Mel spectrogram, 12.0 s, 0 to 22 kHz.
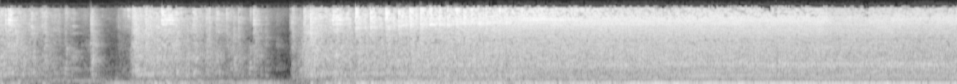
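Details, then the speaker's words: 2012 Yard Machines 11A-A54R729 21-inch push mower, Briggs & Stratton 158cc 500 series, new carburetor, tune-up and plug, cold start with primer: fires on third pull, fast steady even putter with no misses, runs healthy. "Awesome. Like the third pull started right"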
